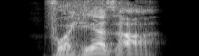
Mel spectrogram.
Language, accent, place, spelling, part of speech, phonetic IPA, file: German, Germany, Berlin, vorhersah, verb, [foːɐ̯ˈheːɐ̯ˌzaː], De-vorhersah.ogg
- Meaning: first/third-person singular dependent preterite of vorhersehen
